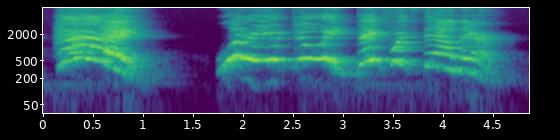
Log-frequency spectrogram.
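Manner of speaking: high, loud, slowed warning cry; hammed-up frantic yell; alarmed shout. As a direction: call out to strangers down the path. Yelling at strangers on path.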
